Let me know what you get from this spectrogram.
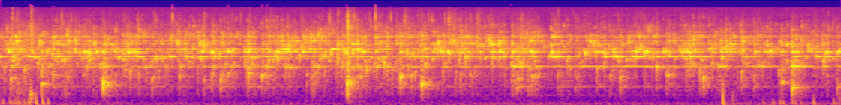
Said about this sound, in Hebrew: השמן. שפכת מים לתוך השמן? לא. כנראה שכן. כנראה שכן. תכף זה יירגע.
